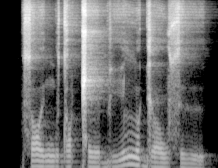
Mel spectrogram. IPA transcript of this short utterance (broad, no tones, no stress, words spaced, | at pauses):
sɔːɪ̯ŋudɔ ǁeːbiː lːuɡʲɔːw sɨː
